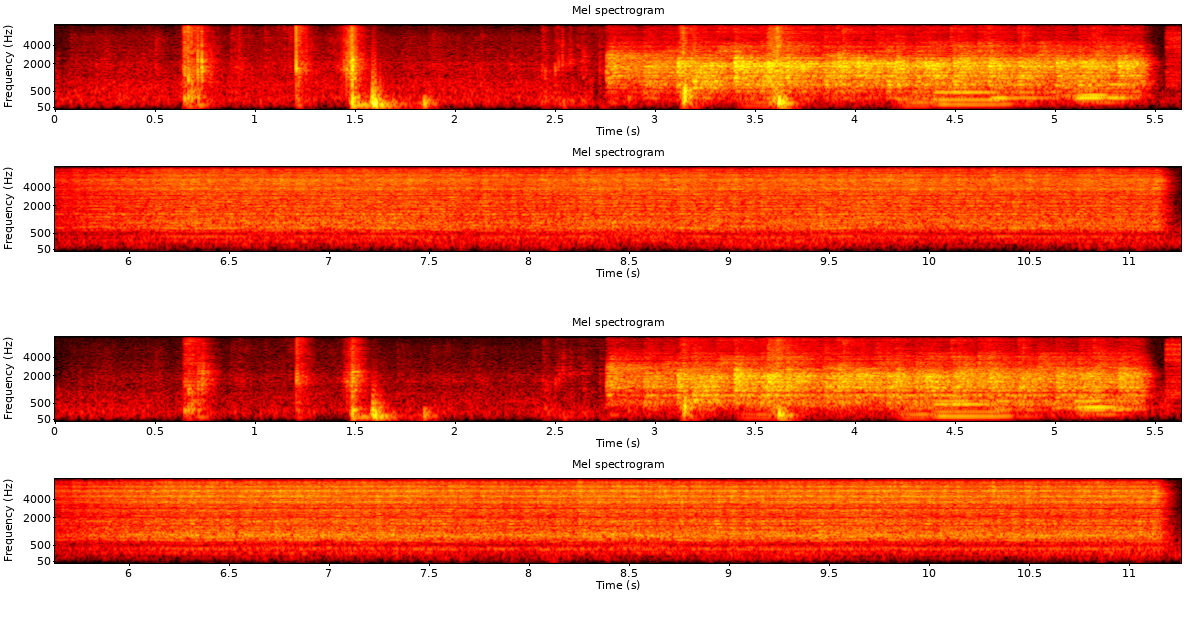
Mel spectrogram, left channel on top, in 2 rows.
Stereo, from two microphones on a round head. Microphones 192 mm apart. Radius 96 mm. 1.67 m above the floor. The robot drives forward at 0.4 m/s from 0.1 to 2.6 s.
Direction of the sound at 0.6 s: 60° left (ahead or behind).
